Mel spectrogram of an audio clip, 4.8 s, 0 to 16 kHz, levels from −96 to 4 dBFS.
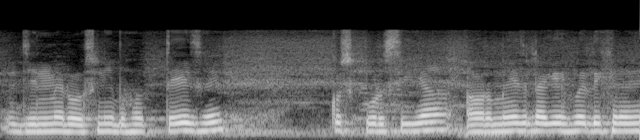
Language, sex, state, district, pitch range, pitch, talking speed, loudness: Hindi, male, Uttar Pradesh, Lalitpur, 150-165 Hz, 160 Hz, 175 wpm, -14 LUFS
